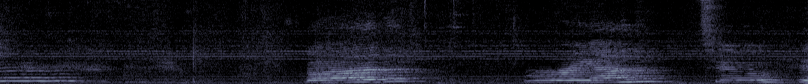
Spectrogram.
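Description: Young children's voices reading aloud together in a slow, drawn-out, sing-song chorus, in four separate phrases.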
